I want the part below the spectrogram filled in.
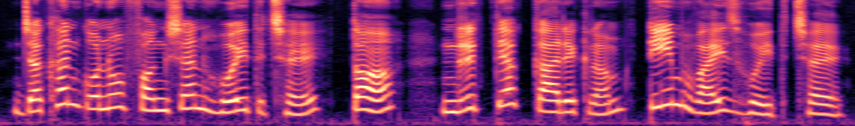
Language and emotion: Maithili, neutral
